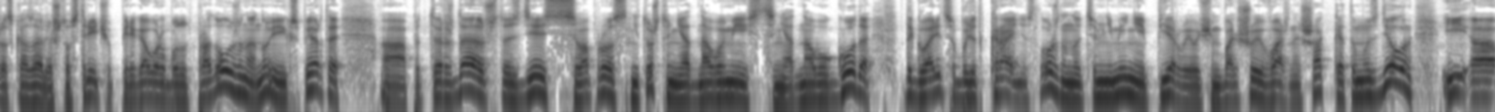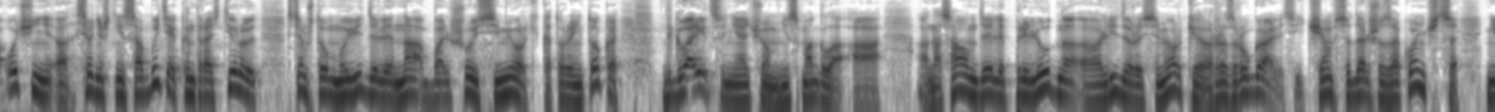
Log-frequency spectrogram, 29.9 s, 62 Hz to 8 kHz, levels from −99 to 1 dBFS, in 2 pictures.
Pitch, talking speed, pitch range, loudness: 115 Hz, 165 wpm, 105-135 Hz, -24 LUFS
